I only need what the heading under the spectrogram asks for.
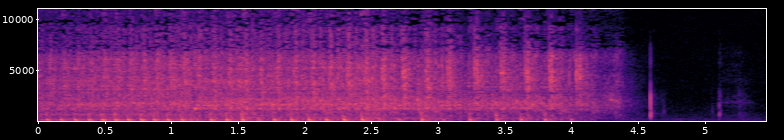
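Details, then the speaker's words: Small single-cylinder engine (60,000 series) for a mini bike build, valves set 5–7 thou intake, 9–11 thou exhaust: even rapid chugging, about four pulses a second, then shut off; runs fine, may need more tune-up. "All right, I'm happy this thing is running. Just like to hear it run, you know? Something about an engine that's running, you know."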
